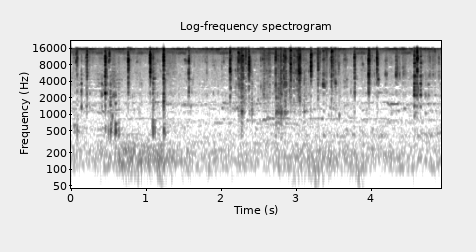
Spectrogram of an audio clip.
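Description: Cutlery clicking and clinking against plates and bowls as people eat: forks, a knife and a spoon striking china, plastic and metal dishes, several light irregular clicks a second.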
